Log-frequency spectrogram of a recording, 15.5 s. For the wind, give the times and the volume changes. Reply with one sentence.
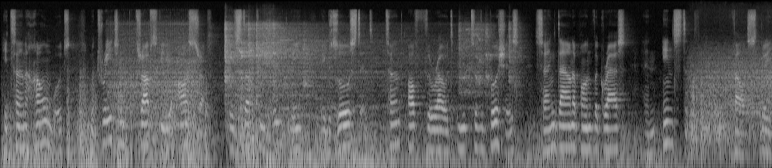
The wind can be heard from 0.0 to 15.4 s, getting quieter then louder.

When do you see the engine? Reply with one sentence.
The engine can be heard from 2.0 to 10.4 s.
